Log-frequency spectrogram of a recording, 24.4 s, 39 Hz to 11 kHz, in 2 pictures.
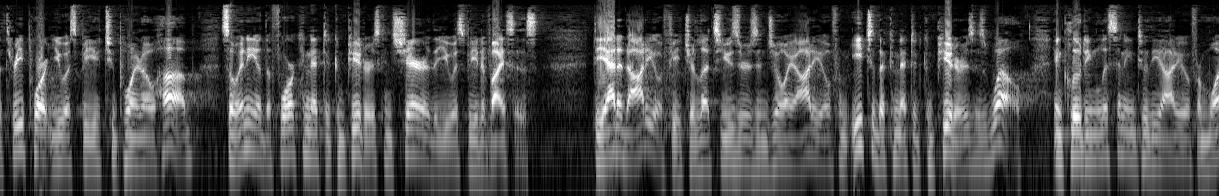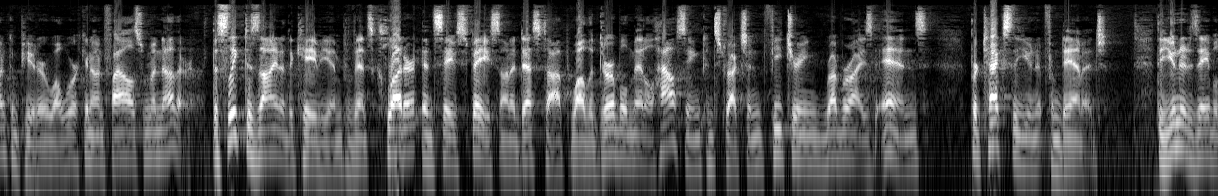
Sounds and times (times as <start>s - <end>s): Speech: 0.0s - 24.3s.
